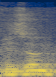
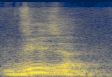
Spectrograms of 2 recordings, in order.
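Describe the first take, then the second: First: It starts with a b, both lips together. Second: It starts with a v, lower lip on teeth. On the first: The speaker calls it wrong. "그냥 비전 비전 그래요. 입술을 그냥 모아서" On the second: The speaker calls it right. "입술로 아랫입술을 깨물으면서 V라고 해야 돼요"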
